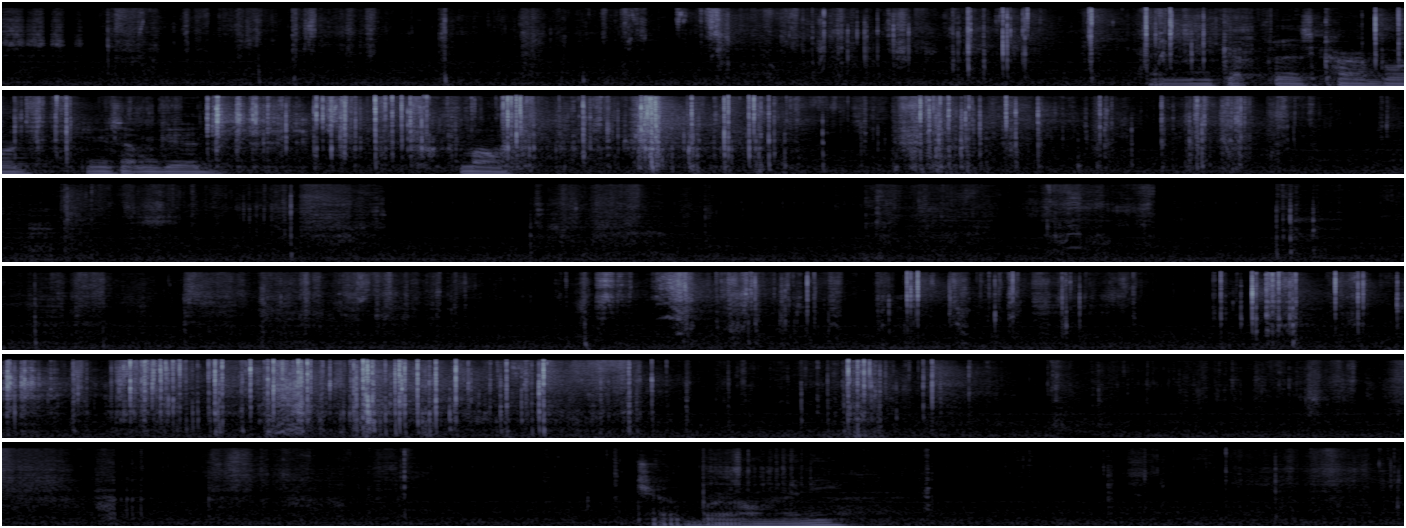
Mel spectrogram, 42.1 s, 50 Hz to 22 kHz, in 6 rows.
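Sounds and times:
cards rustling: 0:00.3 - 0:13.6
wrapper tearing and crinkling: 0:03.9 - 0:13.5, 0:24.3 - 0:32.9.

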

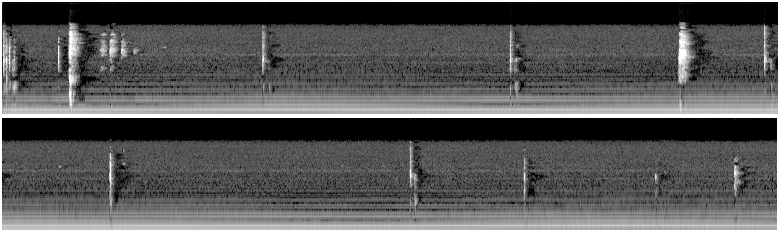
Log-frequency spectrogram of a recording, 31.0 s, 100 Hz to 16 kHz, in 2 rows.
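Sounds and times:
electrical mains hum: 0:00.0 - 0:31.0
sharp clicks: 0:05.2 - 0:05.4, 0:10.1 - 0:10.4, 0:15.2 - 0:15.5, 0:23.6 - 0:23.9.

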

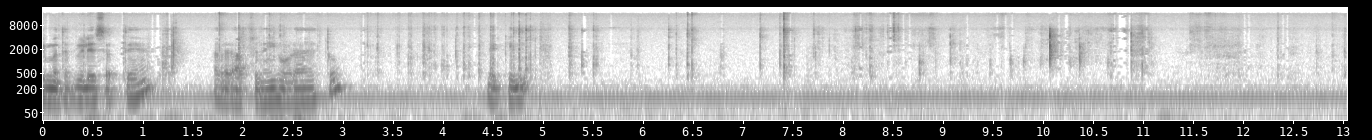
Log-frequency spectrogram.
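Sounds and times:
low steady hum: 0:00.0 - 0:13.0
paper rustling: 0:03.2 - 0:06.6, 0:07.4 - 0:13.0.

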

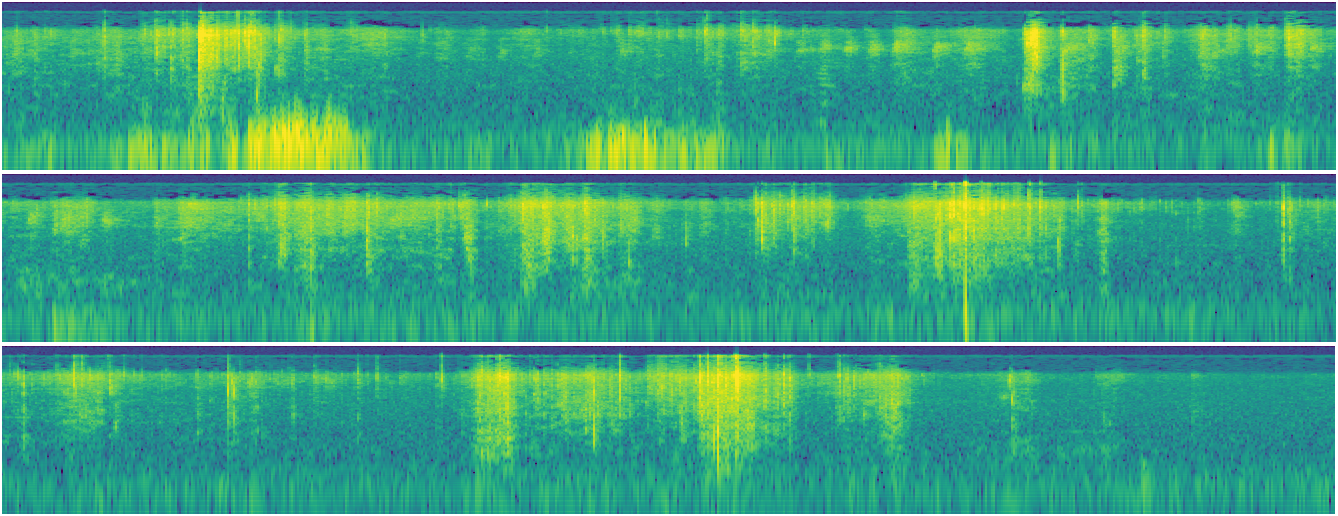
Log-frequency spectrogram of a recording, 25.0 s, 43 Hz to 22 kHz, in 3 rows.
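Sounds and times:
dry leaves and twigs rustling: 0:00.0 - 0:23.8
twig cracking: 0:00.5 - 0:02.1, 0:09.8 - 0:23.0.

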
